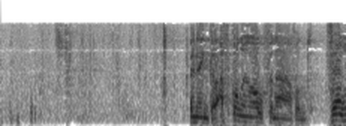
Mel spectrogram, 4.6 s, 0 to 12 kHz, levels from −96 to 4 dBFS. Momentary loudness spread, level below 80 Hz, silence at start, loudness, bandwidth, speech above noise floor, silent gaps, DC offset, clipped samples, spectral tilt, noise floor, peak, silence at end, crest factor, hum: 21 LU; -50 dBFS; 0 s; -14 LUFS; 6.4 kHz; 21 dB; none; under 0.1%; under 0.1%; -3.5 dB/octave; -34 dBFS; -2 dBFS; 0 s; 14 dB; none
